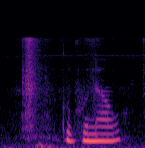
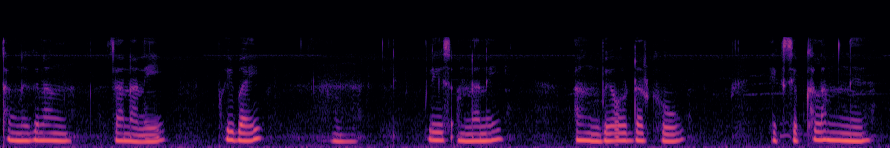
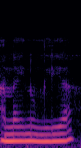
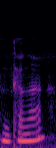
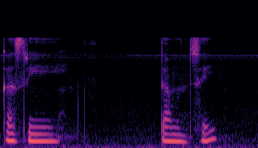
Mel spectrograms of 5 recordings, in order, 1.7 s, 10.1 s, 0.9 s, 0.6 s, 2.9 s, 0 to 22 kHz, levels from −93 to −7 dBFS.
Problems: constant background noise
